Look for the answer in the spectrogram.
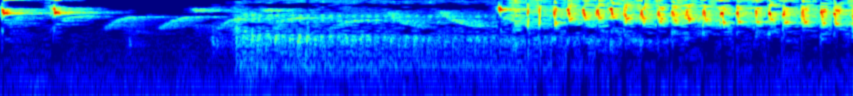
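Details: Lovebird breaking into ngekek: after a soft hiss and a few scattered chirps, a fast burst of high, harsh, rattling notes runs on at a rapid pace to the end.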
